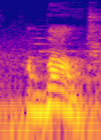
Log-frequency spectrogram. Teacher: So it has two vowel sounds, the schwa vowel at the beginning, the very weak vowel sound, and the ow, the diphthong ow in the middle. So this word about has two syllables.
